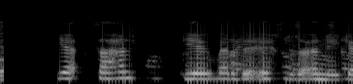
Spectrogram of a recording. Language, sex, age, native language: Icelandic, female, 13, Icelandic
